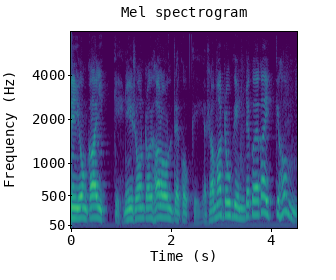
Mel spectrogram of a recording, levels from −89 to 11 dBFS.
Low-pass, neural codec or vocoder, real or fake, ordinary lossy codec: none; none; real; none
